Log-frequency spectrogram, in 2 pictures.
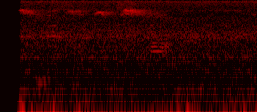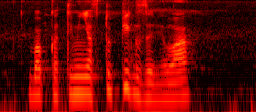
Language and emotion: Russian, angry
